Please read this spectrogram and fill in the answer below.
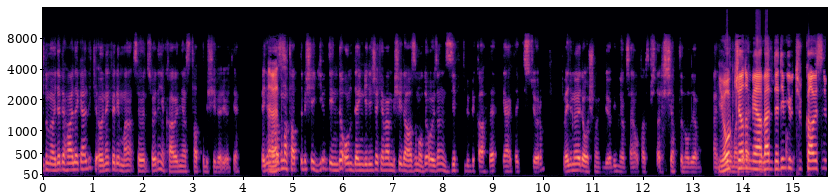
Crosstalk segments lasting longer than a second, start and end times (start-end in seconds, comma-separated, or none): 13.5-15.1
